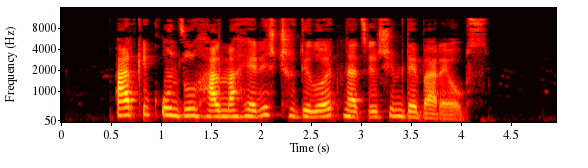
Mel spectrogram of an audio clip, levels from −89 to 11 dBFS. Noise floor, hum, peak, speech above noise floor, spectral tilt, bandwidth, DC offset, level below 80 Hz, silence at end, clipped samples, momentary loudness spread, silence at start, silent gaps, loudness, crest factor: -74 dBFS; none; 0 dBFS; 52 dB; -3 dB/octave; 12 kHz; under 0.1%; -64 dBFS; 0.7 s; under 0.1%; 10 LU; 0.55 s; none; -22 LUFS; 24 dB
